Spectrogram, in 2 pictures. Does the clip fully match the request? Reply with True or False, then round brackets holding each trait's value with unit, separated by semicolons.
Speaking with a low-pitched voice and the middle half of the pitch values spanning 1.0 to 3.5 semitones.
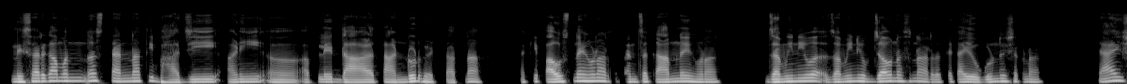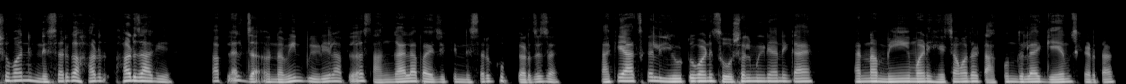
False (130 Hz; 3.9 semitones)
